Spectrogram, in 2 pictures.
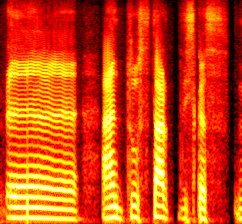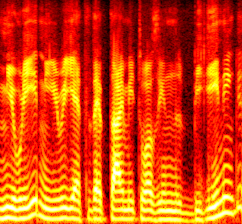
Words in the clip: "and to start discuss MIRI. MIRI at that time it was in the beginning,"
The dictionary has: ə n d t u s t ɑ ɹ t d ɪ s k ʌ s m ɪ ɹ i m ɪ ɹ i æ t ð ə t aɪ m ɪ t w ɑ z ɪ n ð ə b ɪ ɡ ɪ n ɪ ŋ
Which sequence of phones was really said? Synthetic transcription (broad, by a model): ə n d t u s t ɑ ɹ t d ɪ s k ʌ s m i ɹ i m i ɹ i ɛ t ð ə t aɪ m ɪ t w ɑ z ɪ n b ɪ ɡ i n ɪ ŋ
